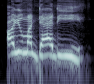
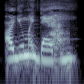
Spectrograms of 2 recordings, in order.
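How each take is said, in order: First: Loud mock question. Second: Said in the usual way. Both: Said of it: "repeated differently".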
